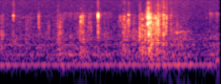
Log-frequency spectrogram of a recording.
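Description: Faint crinkling and scattered light clicks of a thin clear plastic bag being handled, with a brief denser patch of crinkles about one and a half seconds in.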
